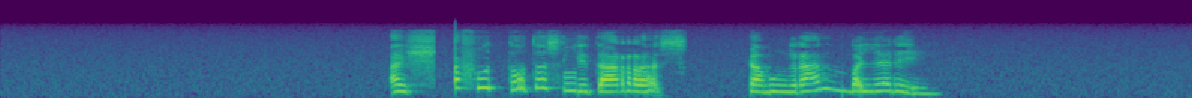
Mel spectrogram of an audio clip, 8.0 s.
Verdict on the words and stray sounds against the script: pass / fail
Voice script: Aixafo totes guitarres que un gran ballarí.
fail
